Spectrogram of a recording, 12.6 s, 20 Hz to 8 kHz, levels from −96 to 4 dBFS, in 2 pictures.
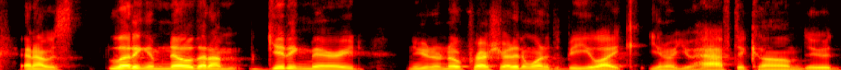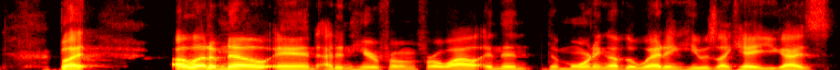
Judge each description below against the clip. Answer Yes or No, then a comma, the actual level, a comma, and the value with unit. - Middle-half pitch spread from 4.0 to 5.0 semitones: Yes, average, 4.3 semitones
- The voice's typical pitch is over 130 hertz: No, low, 115 Hz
